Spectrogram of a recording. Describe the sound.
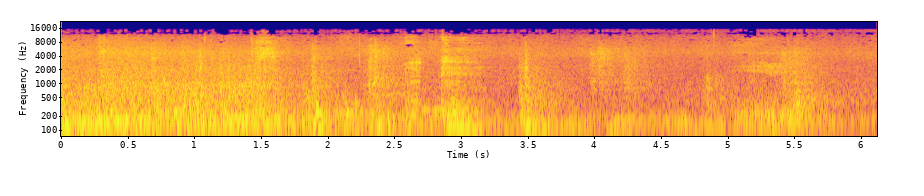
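A church audience rises for the Gospel reading, making a continuous loud rustle and shuffle of movement broken by several dull thumps and knocks, with no one speaking.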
